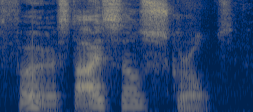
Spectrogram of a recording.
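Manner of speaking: attempted Russian shopkeeper accent. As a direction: pitch your wares in a put-on Russian accent. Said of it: "I don't know why I'm trying to do Russian".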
